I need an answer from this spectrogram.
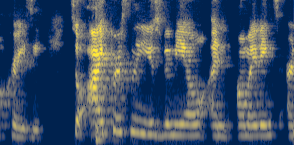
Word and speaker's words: Vimeo: what's the other video Vimeo Vimeo is how you say it I use a lot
